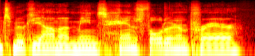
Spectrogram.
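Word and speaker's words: Tamukeyama: People can say Turkey Mama? I hear people say Turkey Mama all the time, but Tamukiyama, that can be a little more difficult.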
